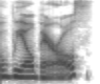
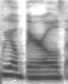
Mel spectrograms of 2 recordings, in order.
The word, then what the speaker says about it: wheelbarrows: Although I said wheelbarrows, I meant wheelbarrows. – Okay. – Because I always say that wrong. And I just learned that it was barrow.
